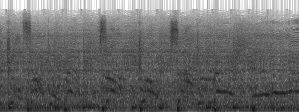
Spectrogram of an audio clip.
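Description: Live punk rock band playing loud and fast: drums with cymbal crashes about once a second, electric guitar and bass, with vocals over them.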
